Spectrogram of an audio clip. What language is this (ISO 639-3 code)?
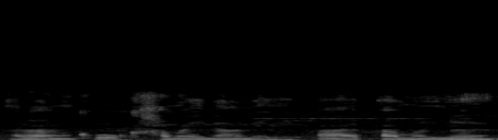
brx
